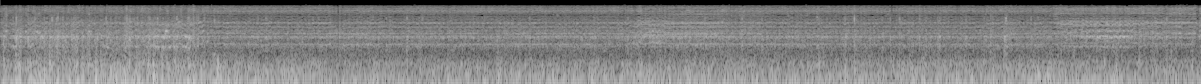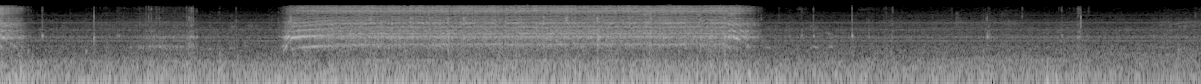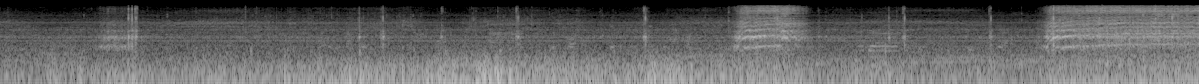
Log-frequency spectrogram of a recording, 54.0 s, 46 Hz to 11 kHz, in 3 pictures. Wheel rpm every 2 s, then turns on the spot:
160, 160, 160, 160, 160, 160, 160, 160, 150, 30, 10, 120, 160, 160, 110, 0, 0, 0, 0, 0, 0, 0, 0, 50, 10, 30, 140.
18-20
